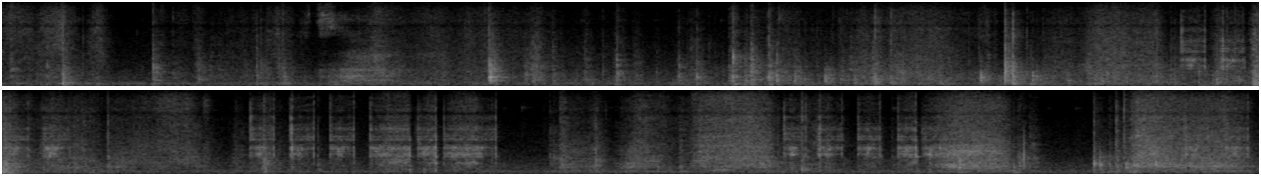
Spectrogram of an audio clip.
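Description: Clear plastic blister packaging being slid and pulled out of a cardboard box: plastic and cardboard rubbing and scraping, with small clicks and knocks. It gets louder in stretches in the second half.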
